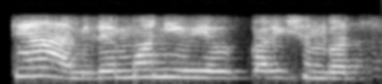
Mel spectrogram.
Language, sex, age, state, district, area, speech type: Nepali, female, 18-30, West Bengal, Kalimpong, rural, conversation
